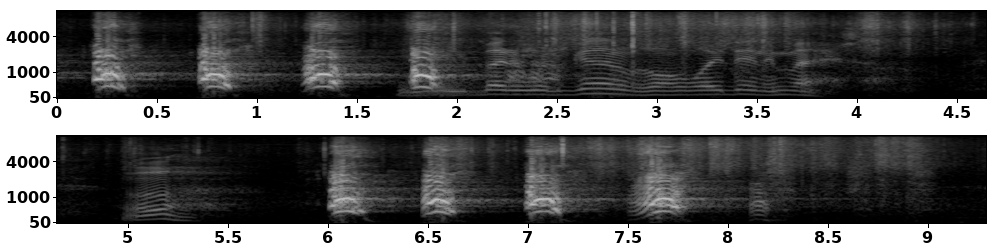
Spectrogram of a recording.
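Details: Treeing Mountain View Cur Max Pine Knot, about three years old, barks at a treed squirrel in South Carolina: four rapid, loud barks, a man talking, then four more barks in a steady rhythm of about two per second.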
